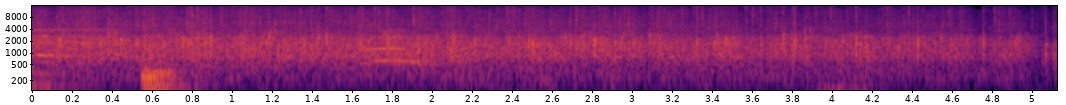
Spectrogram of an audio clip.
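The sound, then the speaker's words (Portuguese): A church audience applauds steadily for Jesus, a dense wash of many hands clapping at an even level throughout, with a few faint voices and calls mixed into the clapping. “Dê para Jesus uma forte salva de palmas, amém?”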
